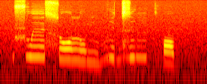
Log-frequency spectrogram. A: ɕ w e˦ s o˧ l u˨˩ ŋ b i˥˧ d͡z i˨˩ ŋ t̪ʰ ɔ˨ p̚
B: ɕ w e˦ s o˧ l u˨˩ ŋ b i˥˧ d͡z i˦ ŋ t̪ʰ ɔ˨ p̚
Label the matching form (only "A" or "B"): B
